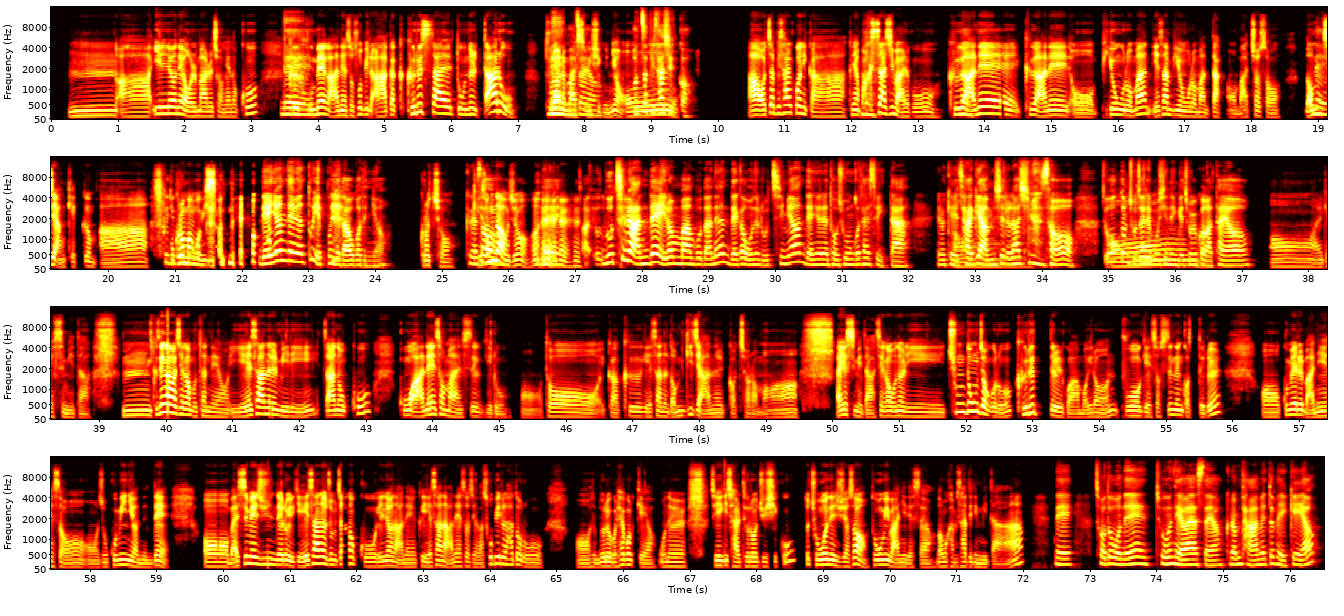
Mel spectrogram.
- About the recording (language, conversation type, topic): Korean, advice, 충동과 자동 반응을 더 잘 억제하려면 어떻게 해야 하나요?
- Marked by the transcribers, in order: other background noise; tapping; laughing while speaking: "방법이 있었네요"; laughing while speaking: "예"; laugh; laughing while speaking: "하시면서"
